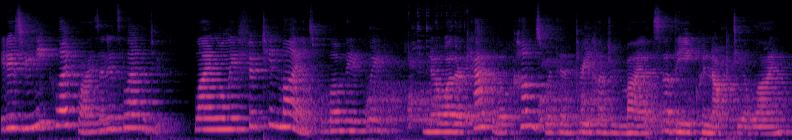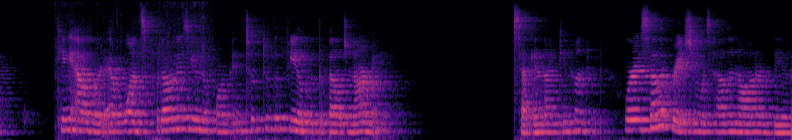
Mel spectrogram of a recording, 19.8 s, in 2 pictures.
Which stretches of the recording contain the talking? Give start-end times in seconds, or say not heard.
0.0-9.8, 10.6-14.7, 16.3-19.7.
